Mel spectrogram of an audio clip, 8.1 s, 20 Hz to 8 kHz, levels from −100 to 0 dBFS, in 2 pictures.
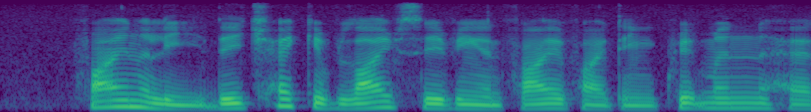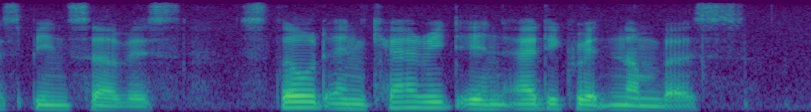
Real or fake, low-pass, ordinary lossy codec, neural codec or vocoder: real; 7.2 kHz; MP3, 64 kbps; none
